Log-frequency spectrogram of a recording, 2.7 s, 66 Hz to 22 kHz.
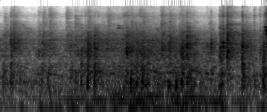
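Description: A Yamaha Aerox V2 scooter with a damaged cylinder head runs rough and noisy, a close, loud engine clatter with uneven knocking pulses throughout, no talking.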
